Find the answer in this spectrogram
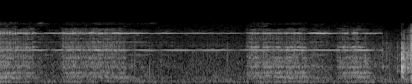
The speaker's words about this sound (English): Yet the trouble first appeared as the commonplace ringing of a telephone.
